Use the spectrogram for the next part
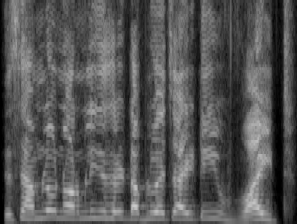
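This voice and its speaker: A man teaching English spelling and pronunciation in a YouTube lesson, often asking if students follow and loudly stressing key sounds. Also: high-pitched, expressive, normal speed, no room sound, studio quality. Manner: repeats "ठीक है?" and "है ना?" to check understanding; stresses key sounds loudly, then drops back to conversational.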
